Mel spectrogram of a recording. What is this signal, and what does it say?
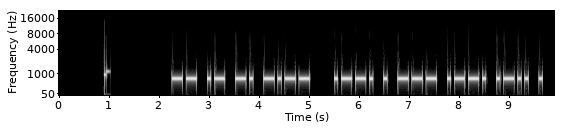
Morse code, heard as a keyed tone, about 17 wpm, 700 Hz. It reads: MANY PEOPLE
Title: Sentences from Top 1000 Words - Review Part 1 - 17wpm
